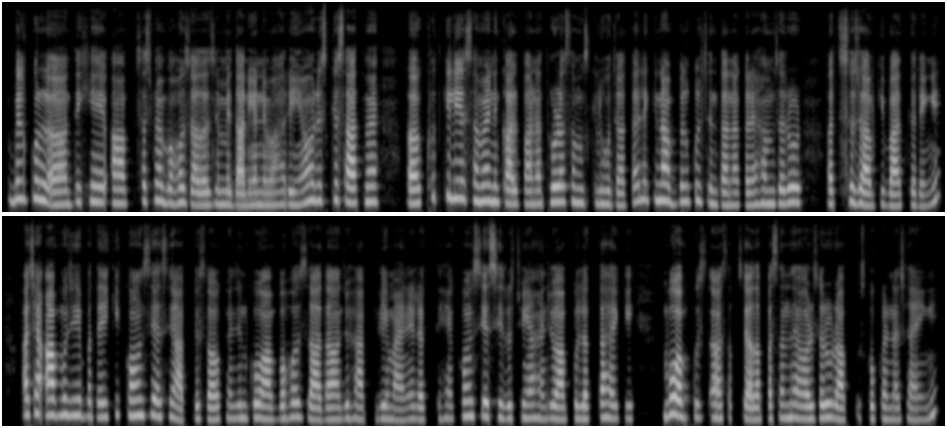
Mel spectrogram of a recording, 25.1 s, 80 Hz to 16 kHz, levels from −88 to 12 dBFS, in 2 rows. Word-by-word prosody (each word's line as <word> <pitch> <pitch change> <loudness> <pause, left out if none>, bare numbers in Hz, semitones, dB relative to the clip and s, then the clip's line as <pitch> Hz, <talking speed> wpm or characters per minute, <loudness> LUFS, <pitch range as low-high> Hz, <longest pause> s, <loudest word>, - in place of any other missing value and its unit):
बिल्कुल 310 -1 +2
अ, 220 -1 +2
देखिए, 260 0 -1
आप 235 -1 +2
सच 275 0 -3
में 275 -3 +1
बहुत 245 +1 -1
ज़्यादा 210 -2 0
ज़िम्मेदारियाँ 210 -2 -1
निभा 210 +1 -5
रही 215 -1 -2
हैं 225 - -6
और 280 +2 +1
इसके 280 +2 -3
साथ 255 -3 +6
में 265 0 +2 0.4
अ, 235 0 +6
खुद 350 -1 -5
के 350 - +3
लिए 320 0 +4
समय 275 -2 +2
निकाल 245 -3 +2
पाना 225 0 -1
थोड़ा-सा 265 0 +3
मुश्किल 245 -1 -5
हो 230 -1 -2
जाता 205 +3 -5
है। 270 - -1
लेकिन 290 -1 -1
आप 280 -1 +5
बिल्कुल 270 +1 -2
चिंता 225 -4 -3
ना 210 0 -4
करें, 210 0 -4
हम 230 0 -2
ज़रूर 245 +2 +2 0.3
अच्छे 225 0 -2
सुझाव 230 -6 +3
की 225 - -7
बात 200 -1 +2
करेंगे। 205 +6 -6 0.4
अच्छा, 280 +3 +4
आप 275 -1 +8
मुझे 275 -1 0
ये 270 - +1
बताइए 245 -1 -2
कि 280 +4 -8
कौन-से 270 +1 +2
ऐसे 250 0 -3
आपके 190 +3 -6
शौक 205 -1 -1
हैं, 215 - -8
जिनको 225 +1 -1
आप 210 -2 +2
बहुत 245 +3 -1
ज़्यादा, 205 -2 +2
जो 225 +2 -4
है, 225 - -11
आपके 205 +1 -5
लिए 220 0 -2
मायने 200 +1 -5
रखते 200 +2 -8
हैं? 215 0 -10
कौन-सी 255 0 -1
ऐसी 245 0 +1
रुचियाँ 225 +1 -3
हैं, 215 -2 -7
जो 220 0 0
आपको 205 +1 +1
लगता 210 +2 0
है 220 - -1
कि 215 0 -10 0.4
वो 290 - +7
आपको 250 -3 +6
अ, 230 -1 -2
सबसे 230 0 -10
ज़्यादा 205 -1 +3
पसंद 225 +1 -2
है 225 -2 -1
और 210 0 +2
ज़रूर 230 +1 +1
आप 200 -1 +1
उसको 215 -1 -3
करना 205 -2 -7
चाहेंगी? 200 +5 -7
230 Hz, 205 wpm, -23 LUFS, 210-260 Hz, 0.4 s, आप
